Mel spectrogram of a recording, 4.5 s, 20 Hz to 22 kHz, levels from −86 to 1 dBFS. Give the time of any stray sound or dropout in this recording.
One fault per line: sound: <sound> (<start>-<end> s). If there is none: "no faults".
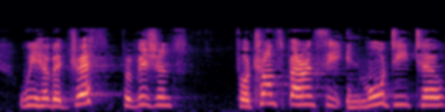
no faults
